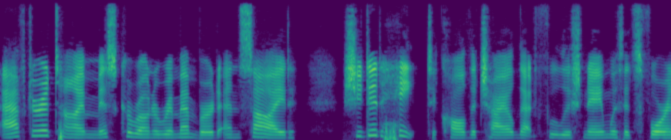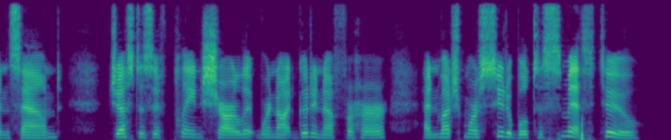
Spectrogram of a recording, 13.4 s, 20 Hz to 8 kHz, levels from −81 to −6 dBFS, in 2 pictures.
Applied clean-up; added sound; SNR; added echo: none; none; none; none.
